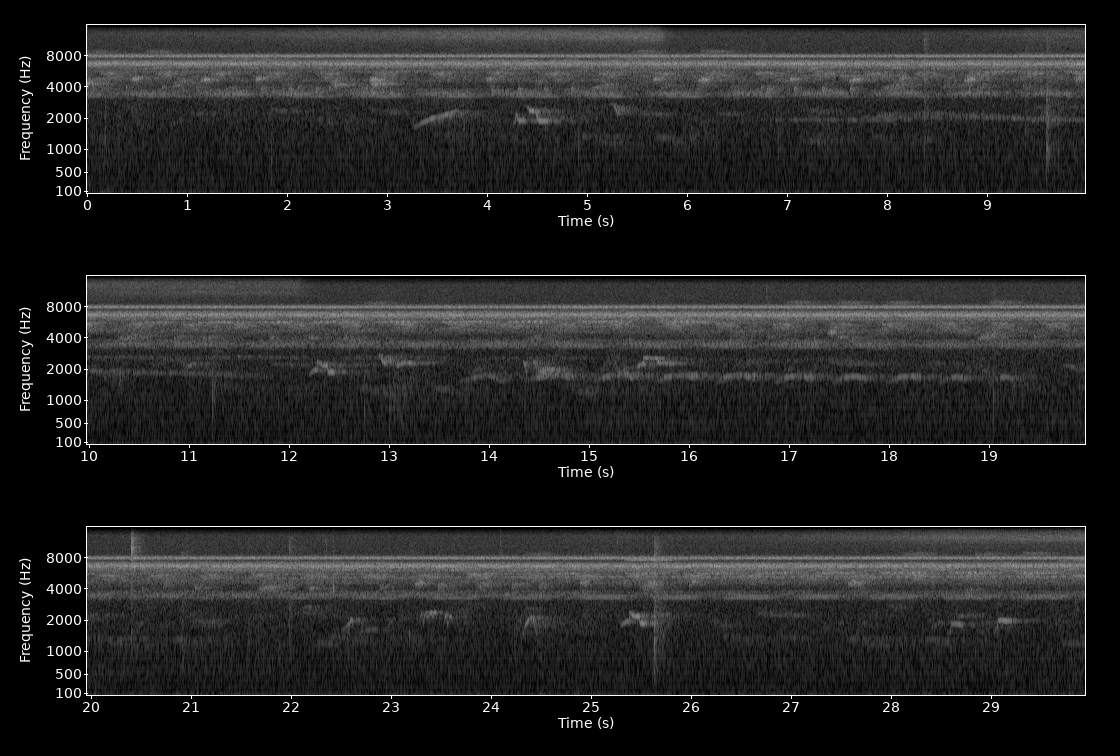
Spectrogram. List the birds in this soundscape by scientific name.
Turdus hauxwelli, Turdus ignobilis, Micrastur buckleyi, Formicarius rufifrons, Nasica longirostris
